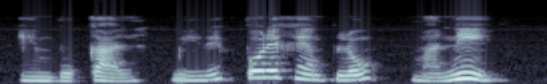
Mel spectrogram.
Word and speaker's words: maní: Mire, por ejemplo, maní. Esta palabra yo la voy a tildar porque el acento lo tiene en la última sílaba.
